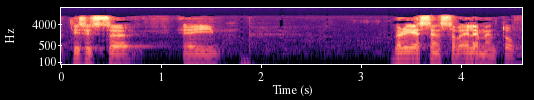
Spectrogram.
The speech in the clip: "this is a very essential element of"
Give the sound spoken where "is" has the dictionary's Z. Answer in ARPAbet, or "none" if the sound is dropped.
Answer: S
